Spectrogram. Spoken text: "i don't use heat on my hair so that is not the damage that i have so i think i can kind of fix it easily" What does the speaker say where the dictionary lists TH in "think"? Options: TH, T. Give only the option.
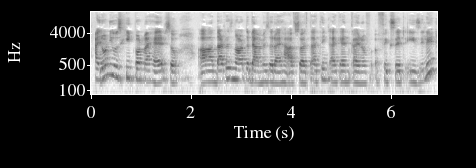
T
